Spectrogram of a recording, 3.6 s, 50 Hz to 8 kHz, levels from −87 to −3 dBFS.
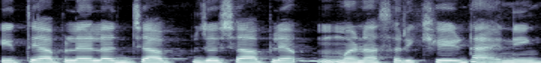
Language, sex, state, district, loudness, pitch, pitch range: Marathi, female, Maharashtra, Solapur, -14 LUFS, 210 Hz, 200-215 Hz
